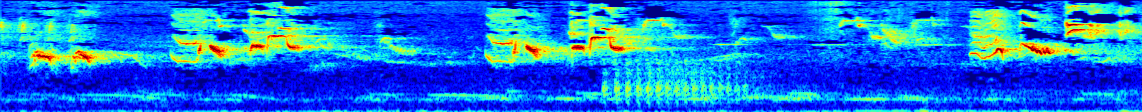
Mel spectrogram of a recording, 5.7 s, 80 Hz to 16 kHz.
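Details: Spring song thrush recorded with a Huawei P30 Pro phone, delivering bright whistled phrases repeated at about one-second intervals, with brief buzzy notes between them and a low, soft wavering tone underneath.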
